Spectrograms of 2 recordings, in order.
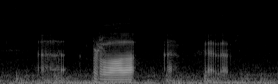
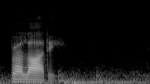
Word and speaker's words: Braladi: Brala, messed it up. Brala, I'm messing it up still. Frickin', how do I pronounce this again? There we go. That's pronouncing. Braladi. There we go. I said it right that time.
